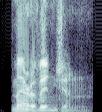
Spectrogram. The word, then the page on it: Merovingian: British English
